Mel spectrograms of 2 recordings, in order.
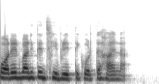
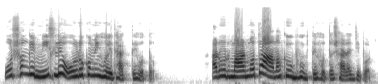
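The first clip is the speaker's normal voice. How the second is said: louder, contemptuous scolding; scornful mother; 3 semitones higher, 8 dB louder than usual. A narrator's reading. Mother scorning the neighbour boy to her son, loud. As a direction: spit out the disdain for that family.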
